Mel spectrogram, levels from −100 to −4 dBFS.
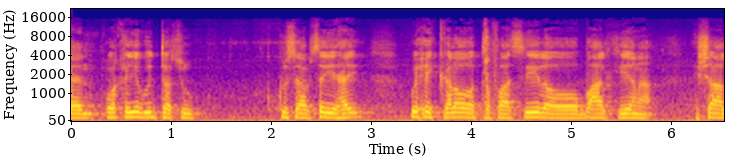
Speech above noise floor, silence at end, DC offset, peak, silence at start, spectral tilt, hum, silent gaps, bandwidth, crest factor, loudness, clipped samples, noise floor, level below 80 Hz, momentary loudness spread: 22 dB; 0 s; under 0.1%; 0 dBFS; 0 s; -6 dB/octave; none; none; 13 kHz; 12 dB; -13 LUFS; under 0.1%; -34 dBFS; -34 dBFS; 8 LU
